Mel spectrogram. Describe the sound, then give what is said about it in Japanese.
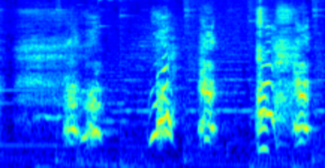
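A dog barks a few short, bright yips in quick succession, separated by brief pauses, moderately loud with no talk over them. “ワンちゃん、応援してくれるの？”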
